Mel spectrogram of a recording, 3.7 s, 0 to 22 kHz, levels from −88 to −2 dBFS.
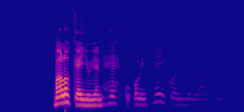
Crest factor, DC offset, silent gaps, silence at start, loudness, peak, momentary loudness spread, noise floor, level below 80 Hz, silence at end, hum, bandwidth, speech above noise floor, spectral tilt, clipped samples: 22 dB; under 0.1%; none; 0.8 s; -35 LUFS; -18 dBFS; 18 LU; under -90 dBFS; -86 dBFS; 1.25 s; none; 15 kHz; over 52 dB; -5.5 dB/octave; under 0.1%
